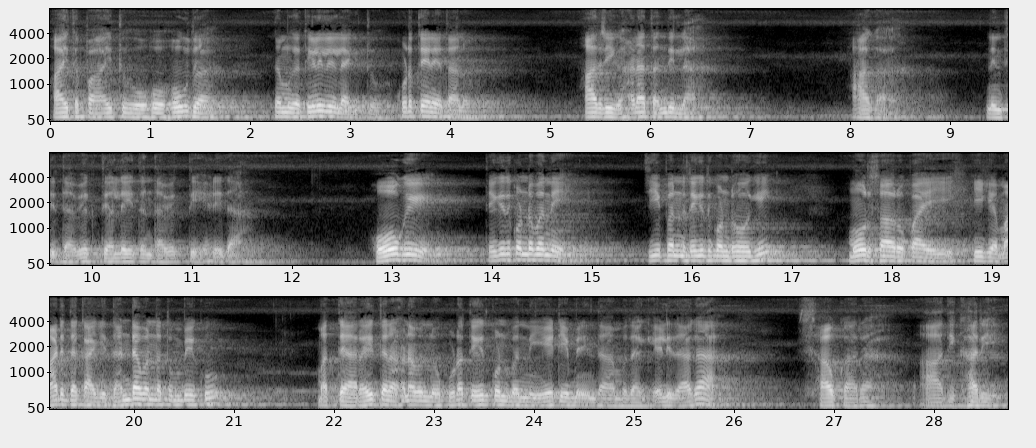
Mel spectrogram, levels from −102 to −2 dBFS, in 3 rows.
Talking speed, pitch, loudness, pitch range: 100 wpm, 120 Hz, -20 LUFS, 105-130 Hz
